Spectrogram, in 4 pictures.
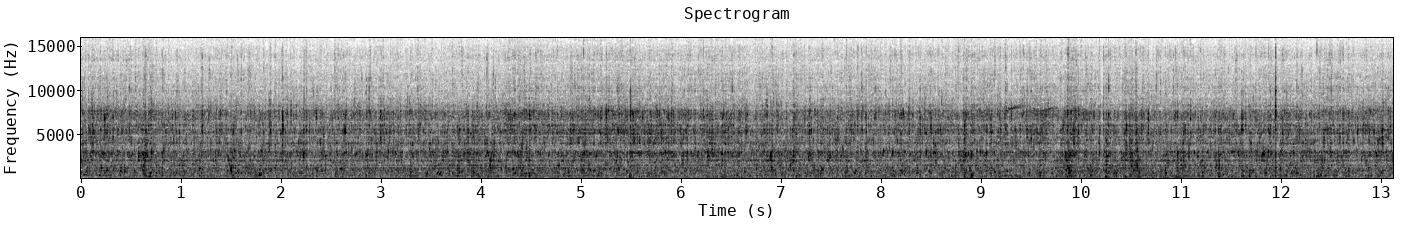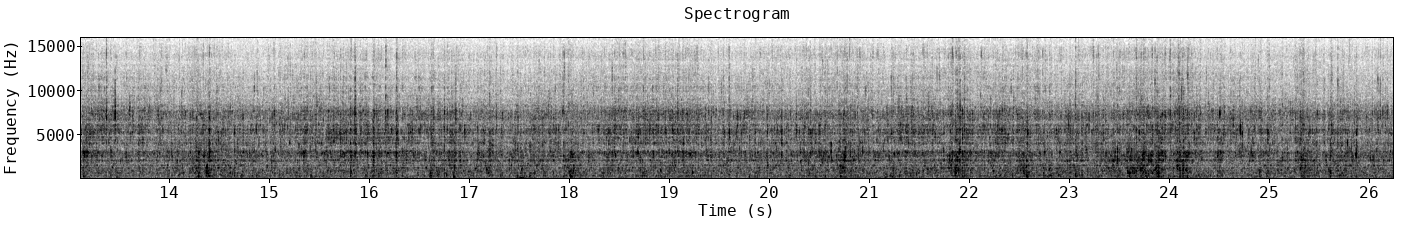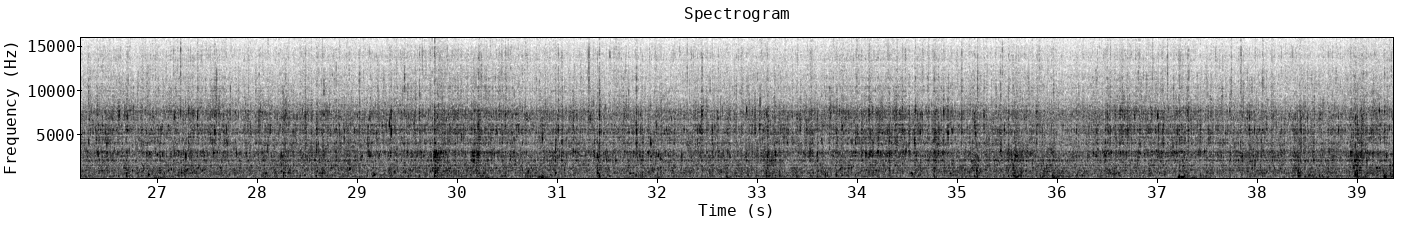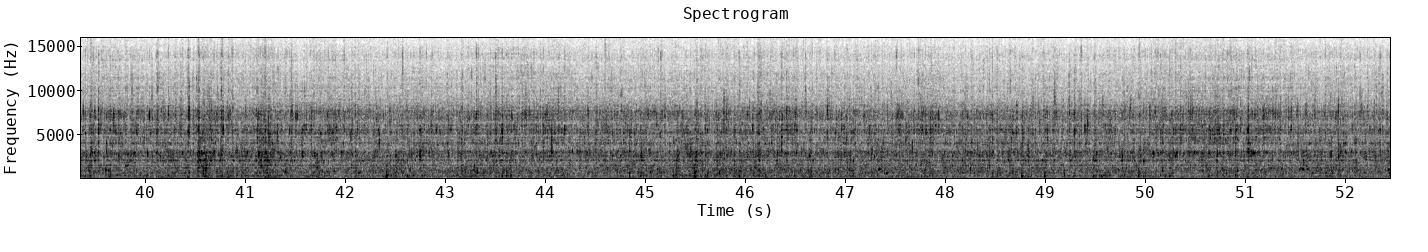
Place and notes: {"title": "Paliesius Manor, Lithuania, the fountain", "date": "2018-08-28 14:40:00", "latitude": "55.25", "longitude": "26.48", "altitude": "141", "timezone": "GMT+1"}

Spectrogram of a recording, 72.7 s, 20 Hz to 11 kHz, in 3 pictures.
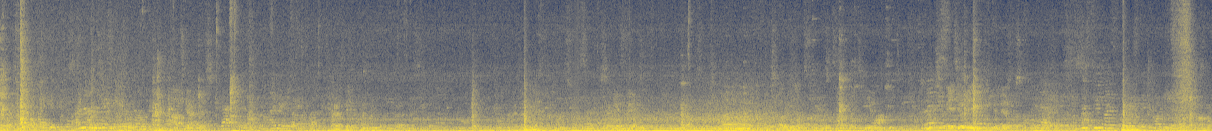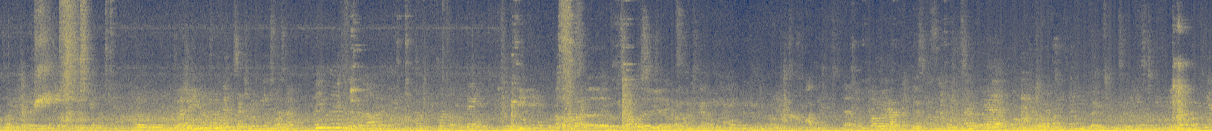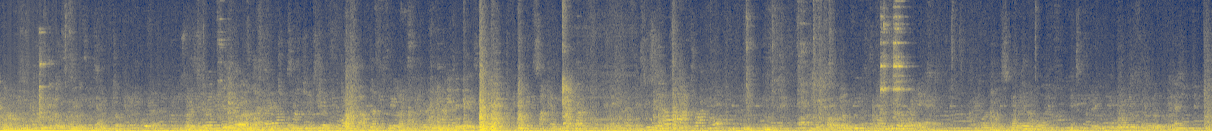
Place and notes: {"title": "Cafe Voices, Great Malvern, Worcestershire, UK - Cafe", "date": "2019-07-04 10:56:00", "description": "The sounds of a pleasant cafe.\nMixPre 3 with 2 x Rode NT5s in a rucksack.", "latitude": "52.11", "longitude": "-2.33", "altitude": "143", "timezone": "Europe/London"}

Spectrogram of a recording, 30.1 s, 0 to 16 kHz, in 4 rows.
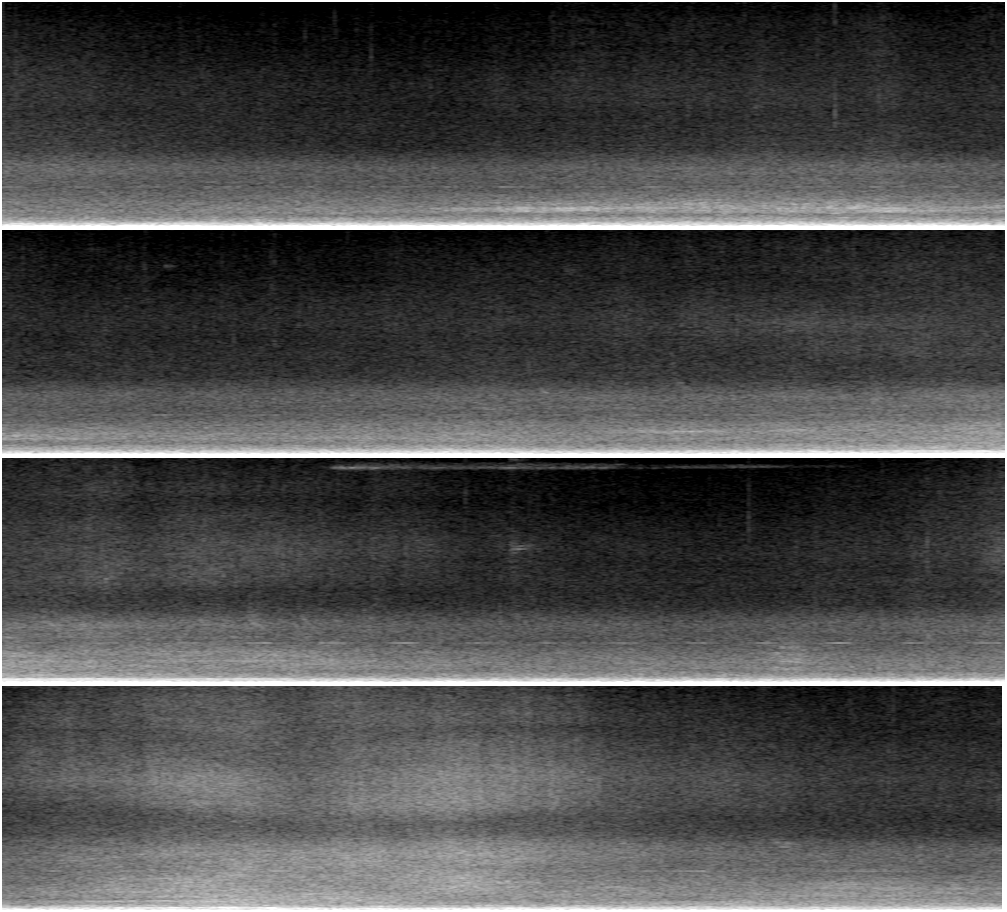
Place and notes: {"title": "田寮河, Ren’ai Dist., Keelung City - Sitting in the river", "date": "2016-07-18 14:29:00", "description": "Sitting in the river, Traffic Sound, Thunderstorms", "latitude": "25.13", "longitude": "121.75", "altitude": "10", "timezone": "Asia/Taipei"}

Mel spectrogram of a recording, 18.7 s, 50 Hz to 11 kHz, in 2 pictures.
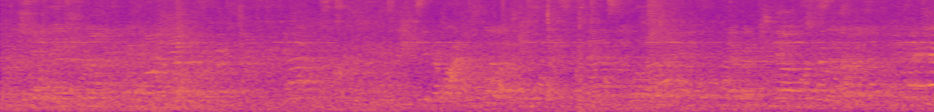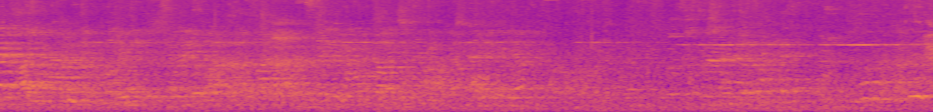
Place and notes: {"title": "stansted airport, baggage claim - london stansted, strolling", "description": "recorded july 18, 2008.", "latitude": "51.89", "longitude": "0.26", "altitude": "104", "timezone": "GMT+1"}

